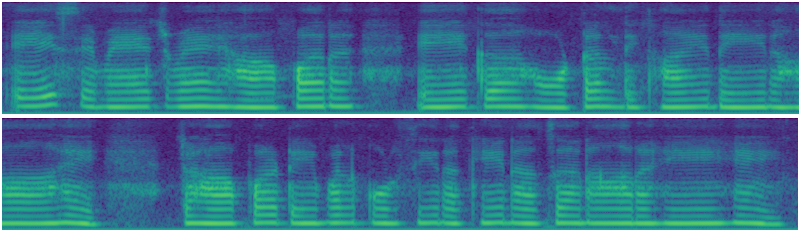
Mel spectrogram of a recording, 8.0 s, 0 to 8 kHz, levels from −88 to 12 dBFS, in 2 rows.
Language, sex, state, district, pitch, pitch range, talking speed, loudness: Hindi, female, Rajasthan, Jaipur, 195 Hz, 190-205 Hz, 150 wpm, -19 LUFS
